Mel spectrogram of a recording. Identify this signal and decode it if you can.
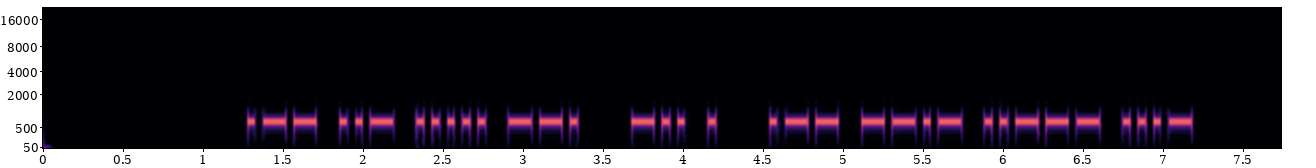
Morse code, heard as a keyed tone, about 25 wpm, 700 Hz. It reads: WU5G DE WQ2V
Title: USA Callsign DE Callsign - 4 Characters - 25wpm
